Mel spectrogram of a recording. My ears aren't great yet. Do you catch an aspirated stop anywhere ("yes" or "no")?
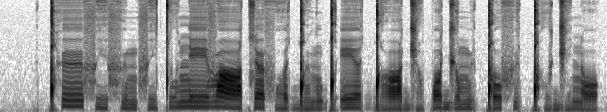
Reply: yes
